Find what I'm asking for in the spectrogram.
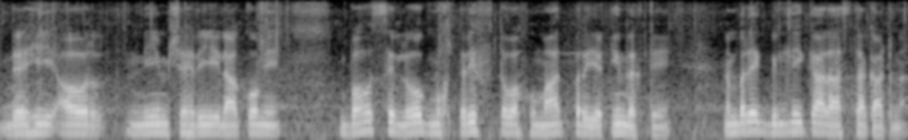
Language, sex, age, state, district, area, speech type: Urdu, male, 30-45, Uttar Pradesh, Muzaffarnagar, urban, spontaneous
